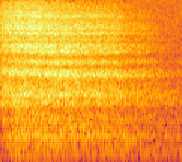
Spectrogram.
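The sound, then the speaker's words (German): A long, steady exhale through the mouth during a guided breathing exercise, a soft airy breath lasting nearly two seconds and slowly fading, with no talking. “Atmen durch den Mund ein und durch den Mund aus.”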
